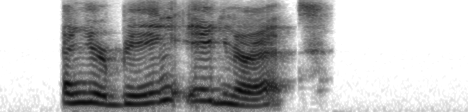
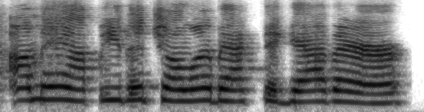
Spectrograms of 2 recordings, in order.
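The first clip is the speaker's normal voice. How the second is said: higher, with an audible smile; smiling voice; 3 semitones higher than usual. Real, not acted. Streamer congratulating the couple on stream, smiling and higher. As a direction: say it through a big smile, pitched up. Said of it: "Can you hear the smile in my voice?".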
